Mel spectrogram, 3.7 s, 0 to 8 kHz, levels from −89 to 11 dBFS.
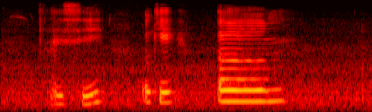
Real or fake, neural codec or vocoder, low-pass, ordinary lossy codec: real; none; 7.2 kHz; none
